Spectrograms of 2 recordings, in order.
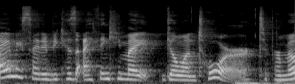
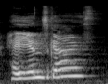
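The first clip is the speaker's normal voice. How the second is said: Pittsburgh "yinz guys", pitched up; Pittsburgh greeting; 6 semitones higher, 4 dB louder, slower than usual. Shown as a demonstration. Repeating it for a puzzled cohost, Pittsburgh accent. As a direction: repeat the Pittsburgh hello, higher. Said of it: "in Pittsburgh, people say yins".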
